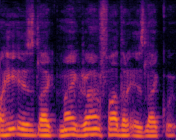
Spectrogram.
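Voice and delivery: normal talking voice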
